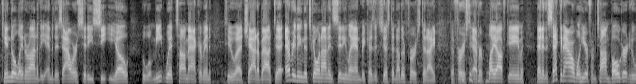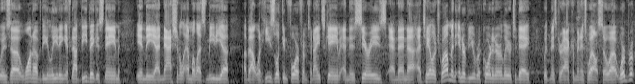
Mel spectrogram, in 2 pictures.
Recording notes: Prior to kick-off vs Sporting KC in Round 1 of the MLS Cup Playoffs. Broadcasts live from CITYPARK.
